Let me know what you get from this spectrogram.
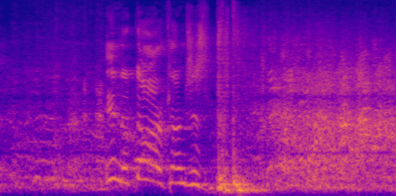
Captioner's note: audience laughing; thump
